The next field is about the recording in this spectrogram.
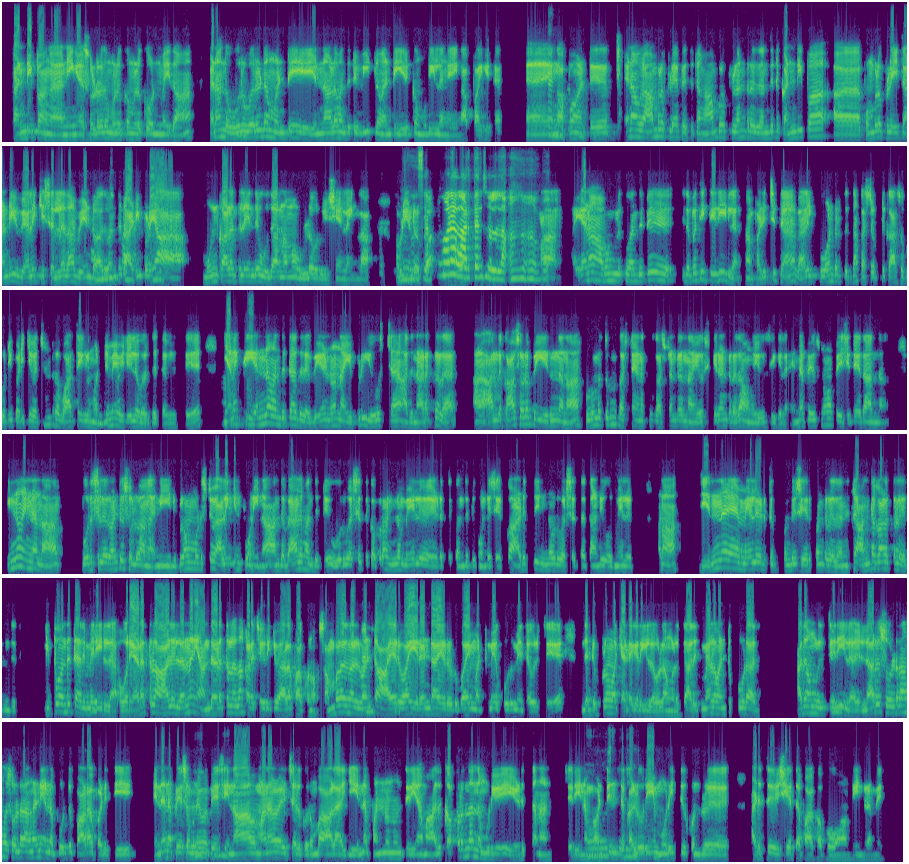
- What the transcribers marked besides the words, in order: tsk; laughing while speaking: "சத்திய சத்தியமான வார்த்தைன்னு சொல்லலாம் அப்போ"; other background noise; unintelligible speech; in English: "கேட்டகரில"
- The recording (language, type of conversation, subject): Tamil, podcast, சிறிய தோல்விகள் உன்னை எப்படி மாற்றின?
